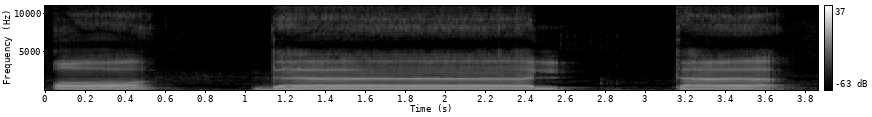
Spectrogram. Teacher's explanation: زبان کی پش اور اگلے دونوں دانتوں کے مسوڑوں سے را ادا ہوتے ہیں، را۔ اسی طرح زبان کی نوک جب اوپر کے اگلے 2 دانتوں کی جڑ سے لگے تو وہاں سے یہ 3 حروف ادا ہوتے ہیں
